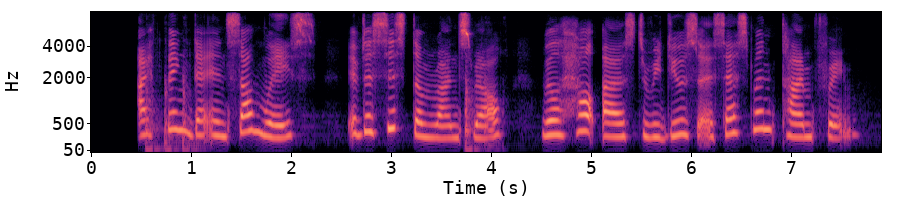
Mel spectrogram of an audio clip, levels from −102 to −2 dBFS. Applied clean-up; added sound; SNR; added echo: neural mask model DeepFilterNet 3.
